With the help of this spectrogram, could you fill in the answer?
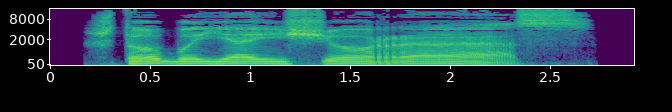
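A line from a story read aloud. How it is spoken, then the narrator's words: Groan. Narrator (Russian): простонал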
